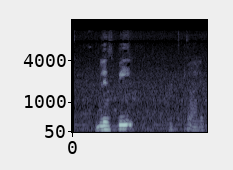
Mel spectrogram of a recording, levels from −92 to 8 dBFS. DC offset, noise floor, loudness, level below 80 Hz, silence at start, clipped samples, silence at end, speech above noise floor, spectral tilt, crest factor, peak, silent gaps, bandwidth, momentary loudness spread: under 0.1%; -55 dBFS; -26 LUFS; -64 dBFS; 0.45 s; under 0.1%; 0.1 s; 29 dB; -7 dB/octave; 20 dB; -10 dBFS; none; 11 kHz; 23 LU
